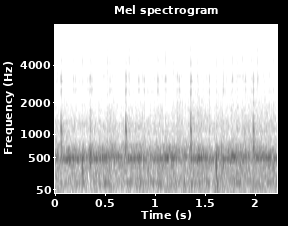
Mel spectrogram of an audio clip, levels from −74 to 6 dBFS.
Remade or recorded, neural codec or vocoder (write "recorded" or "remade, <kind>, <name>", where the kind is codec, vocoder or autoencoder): recorded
